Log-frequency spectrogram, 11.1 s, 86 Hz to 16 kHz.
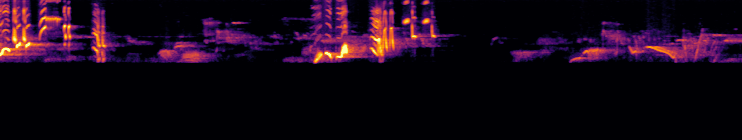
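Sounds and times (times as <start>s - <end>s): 
common blackbird Turdus merula singing: 0.0s - 3.7s, 4.4s - 6.6s, 8.6s - 11.1s.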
